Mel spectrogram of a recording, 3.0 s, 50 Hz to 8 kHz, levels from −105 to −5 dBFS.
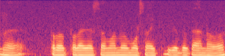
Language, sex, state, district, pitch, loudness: Bhojpuri, male, Bihar, Muzaffarpur, 120 Hz, -17 LUFS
